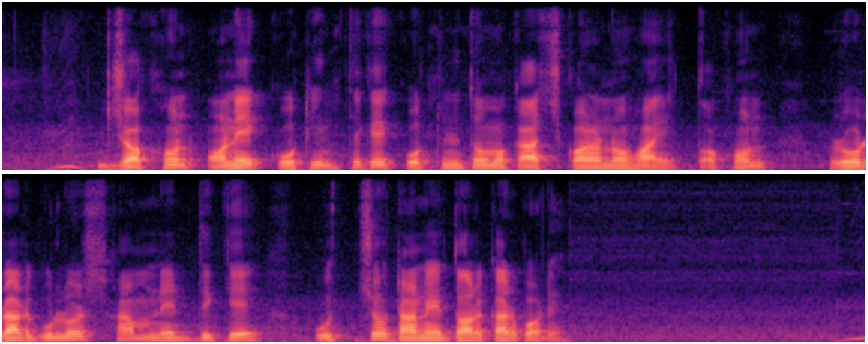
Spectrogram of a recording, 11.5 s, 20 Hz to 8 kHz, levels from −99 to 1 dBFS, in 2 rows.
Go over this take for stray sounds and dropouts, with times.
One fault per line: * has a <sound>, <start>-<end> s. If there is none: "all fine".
all fine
